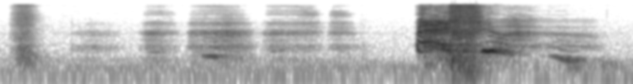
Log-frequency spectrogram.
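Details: Deliberate, vocalized, wet open sneezes: several soft in-breaths build to one loud, voiced, wet sneeze, then a brief gasp.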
